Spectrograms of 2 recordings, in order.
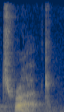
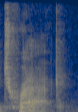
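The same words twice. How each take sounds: First: "truck" said with a clear u where "track" was meant; imitating a mispronunciation. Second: Said in the usual way. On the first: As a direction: mimic the Ugandan kids saying "truck" for "track". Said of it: "but they said truck". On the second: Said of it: "wanted to say track".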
